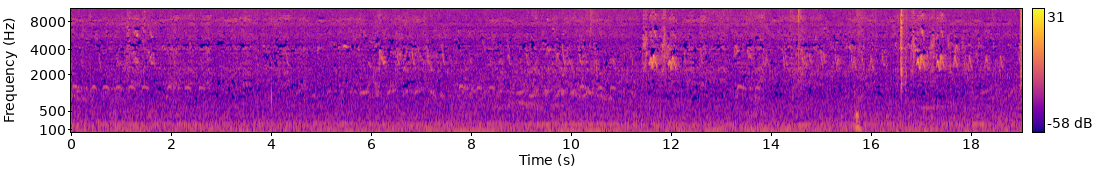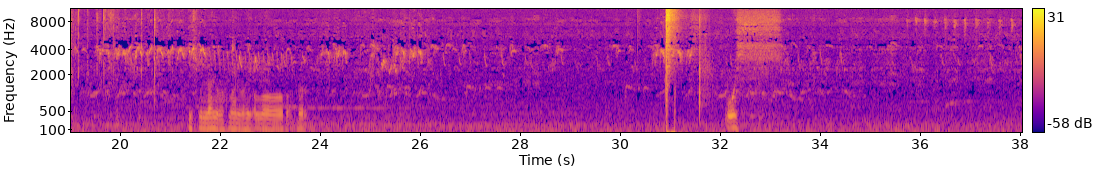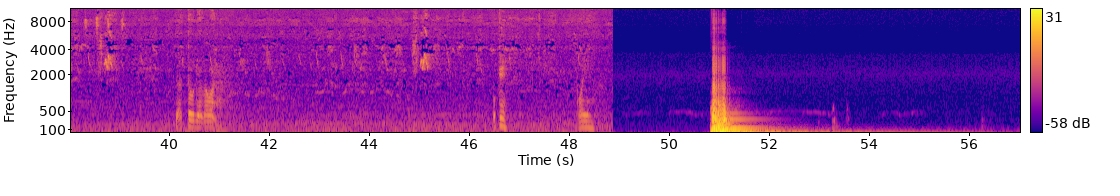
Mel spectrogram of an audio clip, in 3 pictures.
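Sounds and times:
small birds chirping: 0.0s - 48.9s
low steady rumble: 50.8s - 56.7s.

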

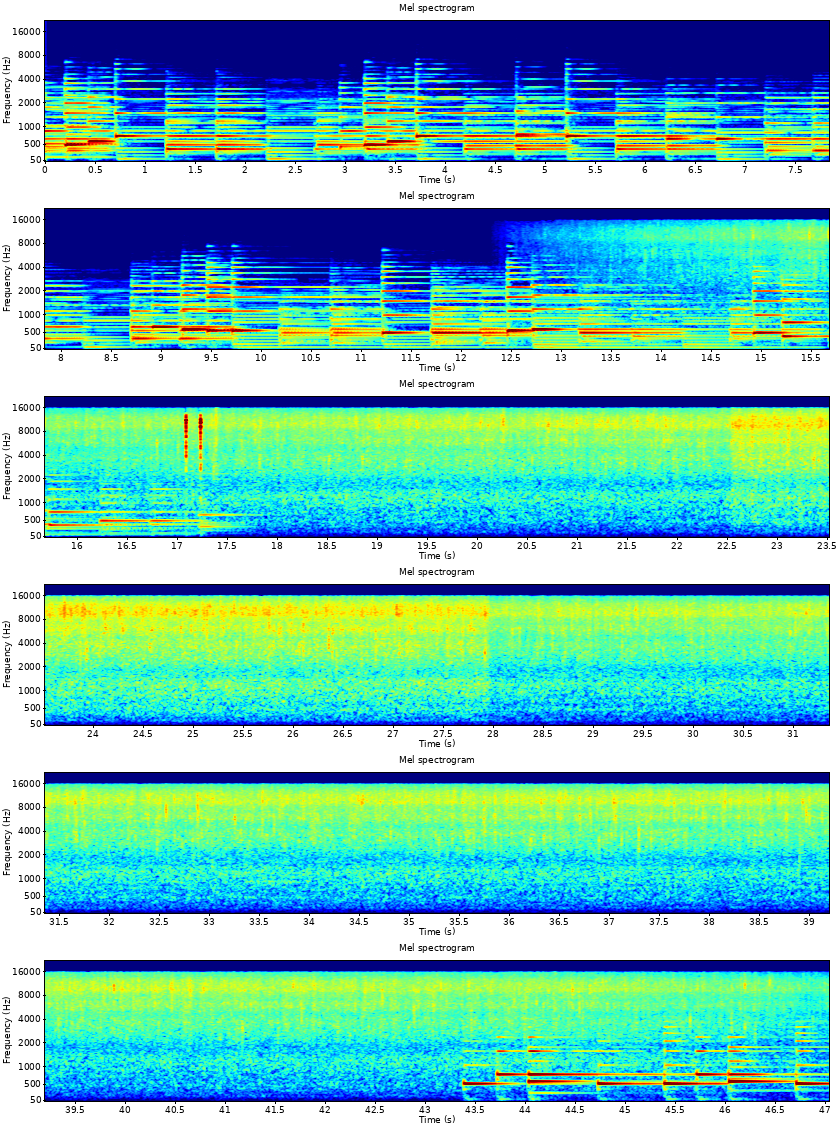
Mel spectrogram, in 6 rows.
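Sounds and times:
falling water patter: 12.5s - 47.0s.

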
